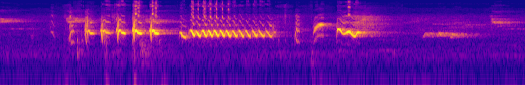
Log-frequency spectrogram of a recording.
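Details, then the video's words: Sooty-headed bulbul, locally kutilang, in lively gacor song meant to provoke rival birds into singing: a burst of clipped rapid chirps, then a loud buzzy rattling trill, followed by short slurred notes and a faint thin high note at the end. "Kicauan Burung Kutilang Gacor Cocok untuk Panggil Lawan biar Ikut Ngoceh"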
